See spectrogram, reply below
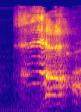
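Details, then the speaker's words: A young child gives one drawn-out, voiced, deliberately faked cough that sounds partly like a cry; imitated cough. "Oh, that's a bad cough."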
